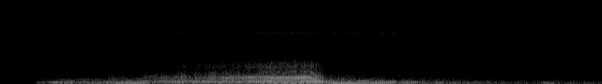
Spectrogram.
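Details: Rhodesian Ridgeback dog snoring in good sleep: one long, low fluttering snore on a breath, with a steady high hiss in the background.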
